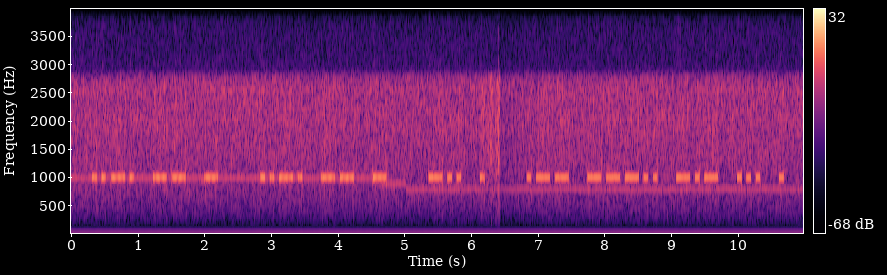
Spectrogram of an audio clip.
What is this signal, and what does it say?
Morse code, heard as a keyed tone, about 17 wpm, 1000 Hz, with radio noise. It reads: FMT FMT DE W8KSE
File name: 80m-snip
